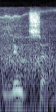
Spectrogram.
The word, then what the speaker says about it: Knudsen: Car 6 of, that's an interesting one because I think in Europe it's Knudsen, but in I used to go to school in America with people named Knudsen, so the Knut would be, the K would be pronounced.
